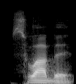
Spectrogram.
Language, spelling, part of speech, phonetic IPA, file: Polish, słaby, adjective, [ˈswabɨ], Pl-słaby.ogg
